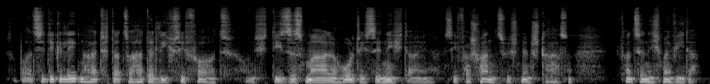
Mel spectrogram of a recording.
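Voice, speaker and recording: An actor playing a smug, remorseless criminal confessing to a stranger in a German radio drama, speaking in a measured, provocative, self-satisfied way. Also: male voice, lowish voice, fairly even intonation, husky. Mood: self-justifying.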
